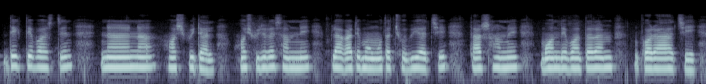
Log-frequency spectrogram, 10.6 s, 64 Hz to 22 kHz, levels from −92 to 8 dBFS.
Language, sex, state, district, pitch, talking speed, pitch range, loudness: Bengali, female, West Bengal, North 24 Parganas, 205 Hz, 90 wpm, 195-210 Hz, -16 LUFS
